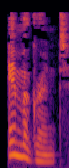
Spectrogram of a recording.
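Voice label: "immigrant", American English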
